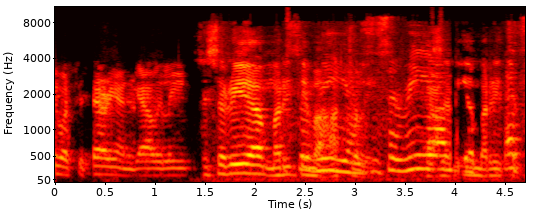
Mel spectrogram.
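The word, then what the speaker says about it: Caesarea: the first day was to Terry and Galilee cesarea that's how you pronounce it and father what's the significant of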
